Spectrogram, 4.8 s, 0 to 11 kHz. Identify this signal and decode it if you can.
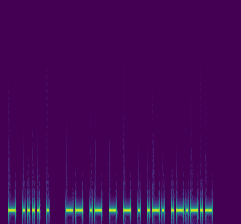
Morse code, heard as a keyed tone, about 25 wpm, 700 Hz. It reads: THE MATTER.
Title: Sentences from Top 1000 Words - Review Part 6 - 25wpm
